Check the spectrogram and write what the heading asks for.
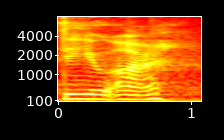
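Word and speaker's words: dur (བསྡུ): So B S D U R is pronounced dur. – Esa palabra se pronuncia dur. – The B is silent and the S is silent.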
